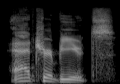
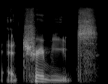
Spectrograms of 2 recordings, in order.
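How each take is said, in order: First: "Attributes" slowly, with the stress on AT; stress on first syllable. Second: "attributes" with the stress on TRIB; "attributes" stressed like the verb, on the second syllable. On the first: Shown as a demonstration. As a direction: say "Attributes" as AT-trib-yoots, drawn out. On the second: Real, not acted. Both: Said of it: "I never pronounce it, anything right".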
